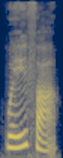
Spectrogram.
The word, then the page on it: 违法: wéi fǎ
